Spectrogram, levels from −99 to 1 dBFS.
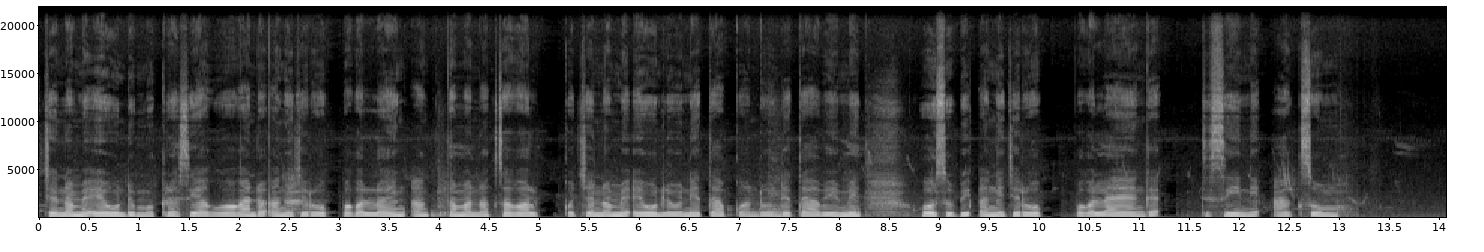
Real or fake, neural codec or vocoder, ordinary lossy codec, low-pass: real; none; none; none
